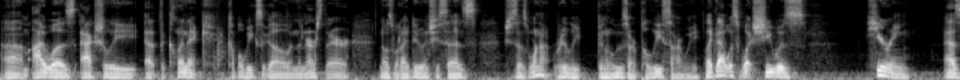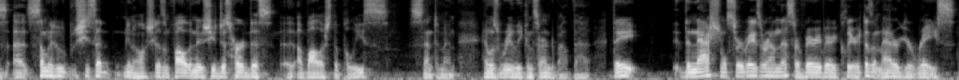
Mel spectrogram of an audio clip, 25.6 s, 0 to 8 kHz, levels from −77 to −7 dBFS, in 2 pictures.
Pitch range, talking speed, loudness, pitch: 75-95 Hz, 200 wpm, -19 LUFS, 80 Hz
